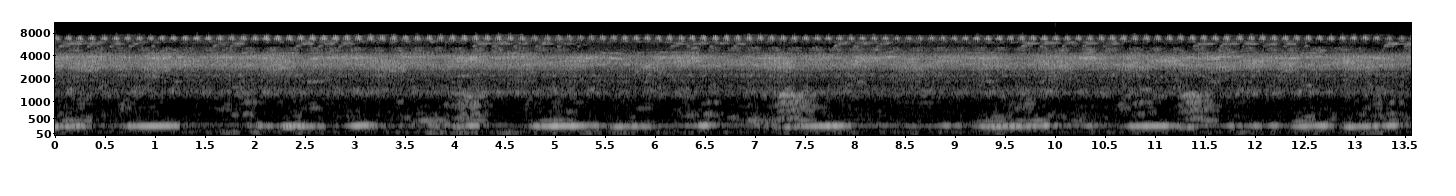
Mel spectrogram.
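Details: Unbroken insect trilling, high and rapidly pulsed, fills the whole stretch above a constant hiss; short low hoots recur irregularly underneath.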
